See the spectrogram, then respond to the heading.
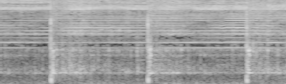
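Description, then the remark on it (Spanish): A basketball being dribbled on a court beneath the basket as the player moves to the left: three sharp, ringing bounces spaced evenly about a second apart, each a loud slap over a steady background hum, with no voices. “Me voy a mover hacia mi izquierda, driblando la bola.”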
